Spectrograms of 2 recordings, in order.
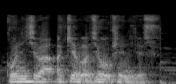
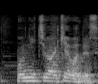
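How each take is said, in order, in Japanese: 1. 声は深くて、胸から響いている。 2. 声は細くて、喉から出ている。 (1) "みぞおちから喉口に来て響いてるっていうイメージで喋ると" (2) "喉から声を出すっていうとこんな感じですね"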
